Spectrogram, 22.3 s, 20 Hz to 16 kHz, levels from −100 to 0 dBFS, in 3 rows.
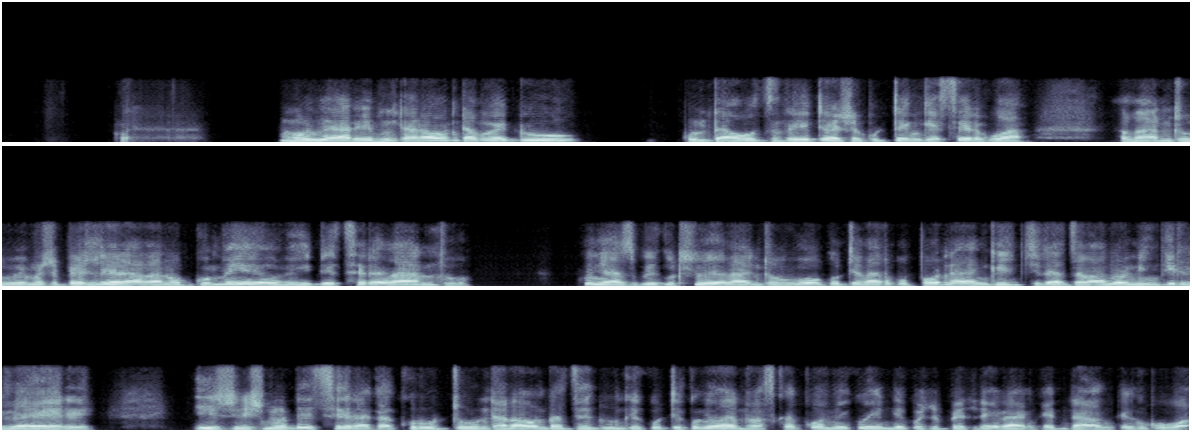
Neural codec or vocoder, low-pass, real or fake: codec, 16 kHz, 2 kbps, FreqCodec, smaller model; 7.2 kHz; fake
